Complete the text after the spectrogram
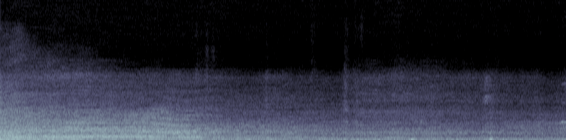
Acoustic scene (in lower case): street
